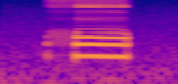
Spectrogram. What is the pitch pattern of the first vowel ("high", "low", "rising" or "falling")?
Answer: high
